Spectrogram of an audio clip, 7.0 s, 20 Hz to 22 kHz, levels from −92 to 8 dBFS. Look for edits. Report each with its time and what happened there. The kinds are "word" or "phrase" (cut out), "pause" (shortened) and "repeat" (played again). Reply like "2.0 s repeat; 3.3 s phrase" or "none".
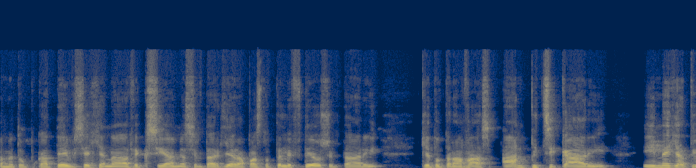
none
